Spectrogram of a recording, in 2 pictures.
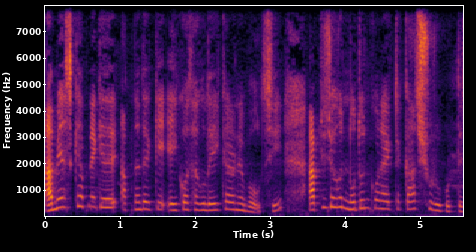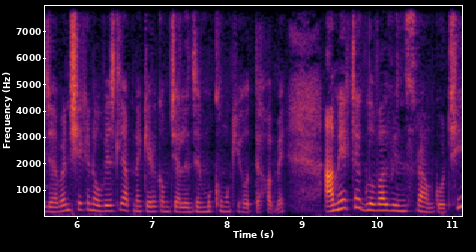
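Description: With a Bangladeshi accent, a woman speaks at a fairly high pitch that swings very widely. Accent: Bangladeshi Bengali. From Bangladesh (rural). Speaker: business mentor and coach. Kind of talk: motivational talk to camera.

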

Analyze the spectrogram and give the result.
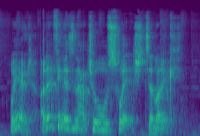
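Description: A man with a British accent speaks over noticeable background noise. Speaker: gaming YouTuber. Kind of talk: gameplay commentary. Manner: casual, thinking aloud with fillers.

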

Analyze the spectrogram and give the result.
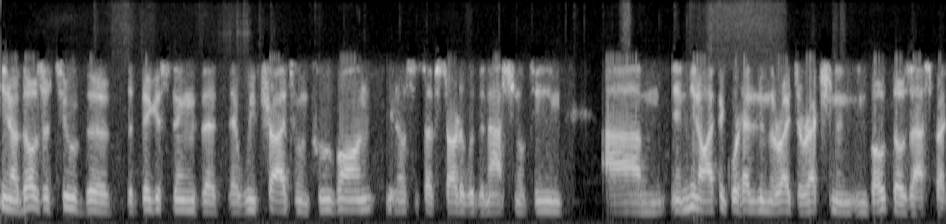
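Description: Hardly pausing, a man races along at a very fast pace in a very deep, low voice with monotone, flat intonation. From United States. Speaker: basketball coach. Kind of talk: interview.

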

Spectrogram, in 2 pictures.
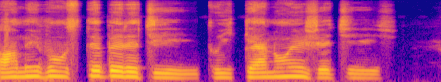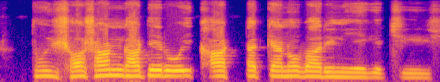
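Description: This cartoonish character voice moves at a very slow pace with fairly even intonation, in a dry, close sound with no echo. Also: man, fairly high pitch for a man. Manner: authoritative, solemn.

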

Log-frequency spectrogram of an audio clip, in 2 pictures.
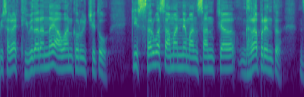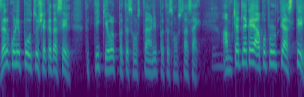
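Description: Recorded very cleanly against a silent background, a man speaks with a high pitch and lively intonation. The sound is dry and close, with no echo. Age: 70s. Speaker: cooperative federation president. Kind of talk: TV interview. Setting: studio. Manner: earnest, impassioned.

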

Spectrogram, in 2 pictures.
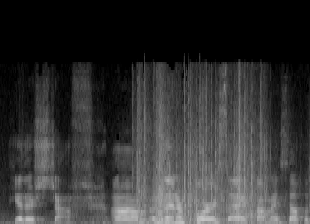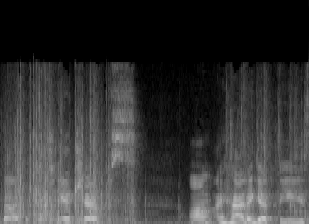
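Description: The intonation is lively. Noticeable noise sits in the background. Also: woman. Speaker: vlogger. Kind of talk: casual vlog chat. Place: kitchen. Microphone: phone near.

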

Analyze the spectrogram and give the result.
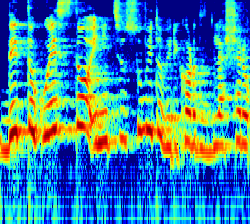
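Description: At a fairly quick pace, a woman talks amid audible room echo. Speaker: book vlogger. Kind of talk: casual vlog chat. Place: home room.

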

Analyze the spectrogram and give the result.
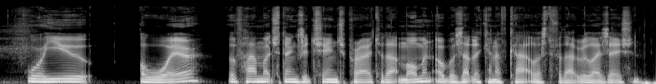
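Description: Speaking at a fairly quick pace, a man uses an ordinary speaking voice with very even loudness and ordinary pitch variation. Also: fairly low pitch for a man. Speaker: podcast host. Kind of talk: interview.

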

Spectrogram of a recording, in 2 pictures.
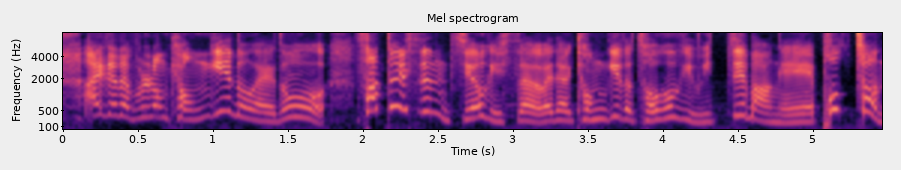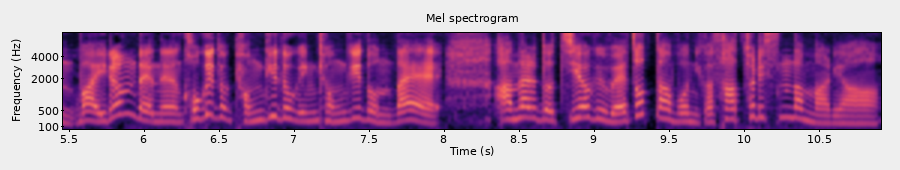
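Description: Music plays in the background as a woman with a high pitch speaks in a dry, close sound with no echo. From Ansan, Gyeonggi Province, South Korea. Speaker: live streamer. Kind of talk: casual livestream talk to viewers.

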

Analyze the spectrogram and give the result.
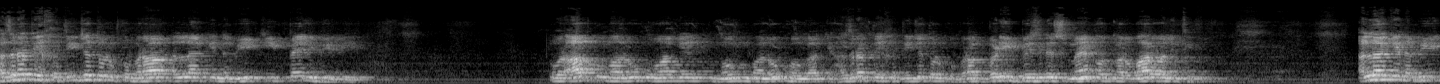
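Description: Audible room echo surrounds a man's voice. His pitch is fairly high, with ordinary pitch variation. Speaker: Islamic scholar giving a sermon. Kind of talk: Islamic sermon (bayan) in Urdu.

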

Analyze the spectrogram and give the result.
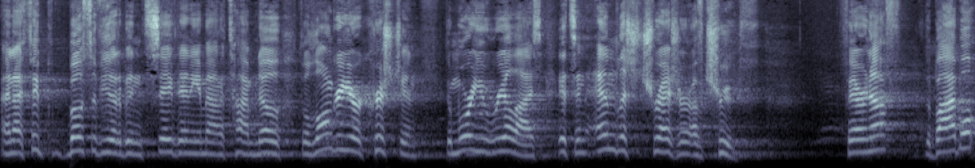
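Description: A man speaks in a raised, projected voice. His intonation is fairly even and his pace moderate. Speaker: preacher. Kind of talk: sermon. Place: church. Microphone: lapel.

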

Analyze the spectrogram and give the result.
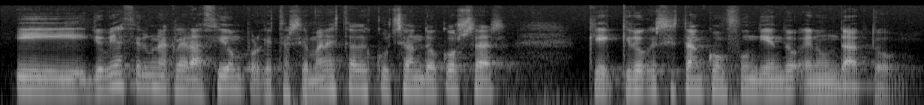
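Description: The recording is very clean, with a silent background. A man speaks at medium pitch and a very fast pace. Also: ordinary pitch variation. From Murcia, Spain. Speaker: celebrity news commentator. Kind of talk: casual chat.

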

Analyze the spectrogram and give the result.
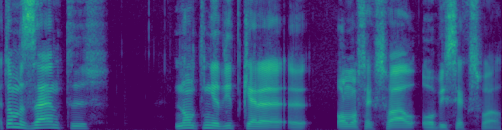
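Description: A medium-pitched man, pitch swinging very widely, with long, frequent pauses. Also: dry, close sound with no echo, very clean recording, silent background. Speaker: university professor and LGBT association president. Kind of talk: radio interview.

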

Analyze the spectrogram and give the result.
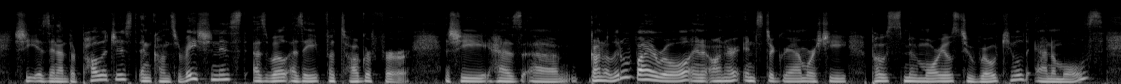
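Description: A man speaks in an enthusiastic tone at a fairly high pitch with ordinary pitch variation. His pace is moderate, and the background is quiet. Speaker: radio host. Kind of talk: interview. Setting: studio. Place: studio.

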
